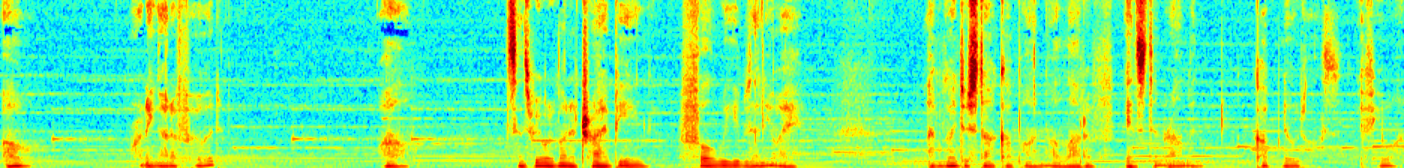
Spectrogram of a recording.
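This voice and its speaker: A man whispering softly in an intimate, affectionate boyfriend roleplay for ASMR. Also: mid-range voice, little pitch movement, unhurried, pauses often, music in the background.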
